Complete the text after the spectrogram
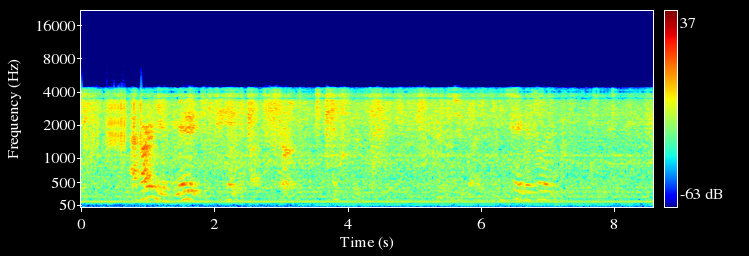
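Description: Men speak in a small room, close to a body-worn microphone.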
